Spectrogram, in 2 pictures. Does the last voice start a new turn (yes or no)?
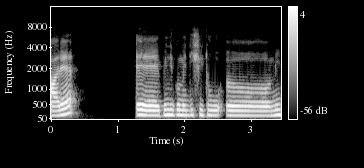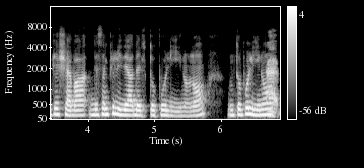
yes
